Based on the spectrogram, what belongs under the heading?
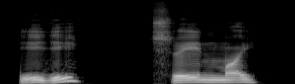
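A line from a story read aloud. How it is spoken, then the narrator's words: Calm reply. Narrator (Russian): спокойно отвечала ему Екатерина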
